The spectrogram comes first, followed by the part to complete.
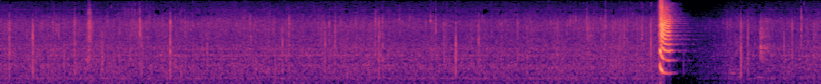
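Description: A single short, very loud air-horn blast about six and a half seconds in, its pitch sagging as it sounds, over a steady hiss of wind. It is the kind of blast a race committee gives as a racing yacht crosses the finish line.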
